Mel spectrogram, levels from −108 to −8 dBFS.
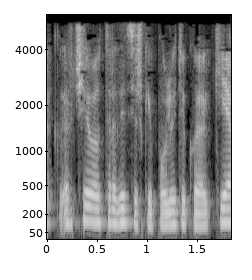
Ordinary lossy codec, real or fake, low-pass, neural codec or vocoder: MP3, 32 kbps; real; 5.4 kHz; none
